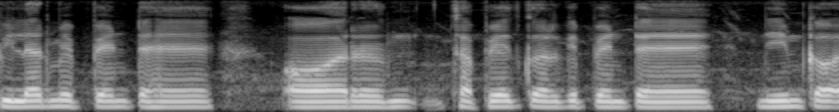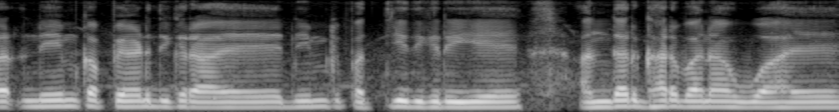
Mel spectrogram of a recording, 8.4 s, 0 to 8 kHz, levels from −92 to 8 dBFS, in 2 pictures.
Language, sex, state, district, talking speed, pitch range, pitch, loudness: Hindi, male, Chhattisgarh, Sarguja, 205 wpm, 140-155 Hz, 150 Hz, -15 LUFS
